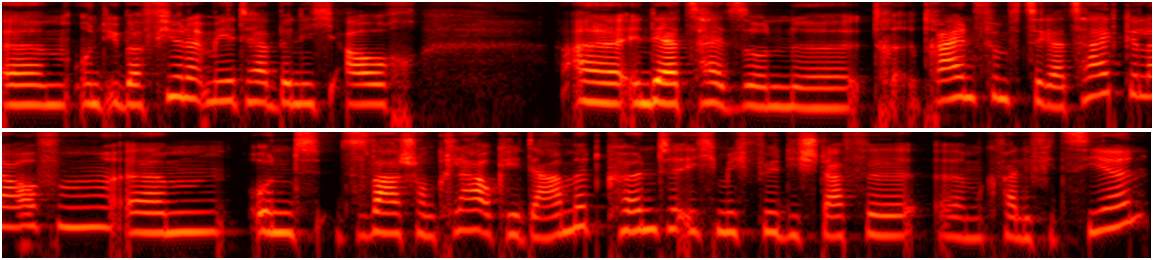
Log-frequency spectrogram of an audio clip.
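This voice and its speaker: A woman with a fairly high voice speaks very slowly on a very clean recording with a silent background. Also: ordinary pitch variation. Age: 30s. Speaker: former Olympic sprinter and journalist. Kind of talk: casual chat.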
